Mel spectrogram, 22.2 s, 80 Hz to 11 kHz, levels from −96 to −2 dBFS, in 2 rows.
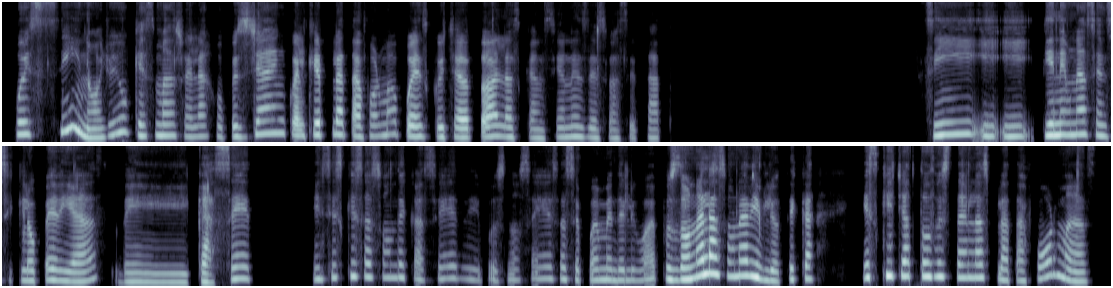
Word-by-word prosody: Pues, 280 -1 +1 0.2
sí 370 +5 +2
y - - +7
no, 205 -8 +1
yo 215 +6 -6
digo 325 +3 -2
que 255 - -2
es 245 0 -5
más 250 -1 -1
relajo, 225 0 -8
pues, 220 0 -5
ya 290 +1 +1
en 305 0 -3
cualquier 265 - +2
plataforma 260 -1 -2
puede 240 -3 +2
escuchar 220 -2 0
todas 240 +1 +3
las 220 -1 -4
canciones 215 +3 -7
de 205 -1 -7
su 190 - -17
acetato. 195 +1 -13 2.6
Sí, 280 +3 +1
y 235 -1 -4
y 235 0 -4
tiene 260 +1 +6
unas 275 0 0
enciclopedias 225 0 -2 0.2
de 195 -1 -6
casete. 260 +7 -2 0.6
Dice, 260 +3 -7
"Es 295 - -9
que 320 - -5
esas 310 -1 -3
son 295 -1 -9
de 295 0 -5
casete, 265 +2 -12
y 235 - -15
pues 225 -1 -15
no 240 - -13
sé, 265 +3 -12
esas 260 -1 -8
se 235 -2 -9
pueden 240 +2 -5
vender", 235 -1 -3
le 235 - -8
digo, 230 - -10
ah, - - -6
pues, 250 -2 +2
dónalas 345 +8 +9
a - - -1
una 335 +1 +5
biblioteca. 255 -2 +3 0.5
Es 295 0 +1
que 335 -2 +6
ya 325 0 +2
todo 320 0 +2
está 310 -1 0
en 295 - -1
las 295 0 +1
plataformas. 235 -1 -3
250 Hz, 170 wpm, -28 LUFS, 225-285 Hz, 2.6 s, dónalas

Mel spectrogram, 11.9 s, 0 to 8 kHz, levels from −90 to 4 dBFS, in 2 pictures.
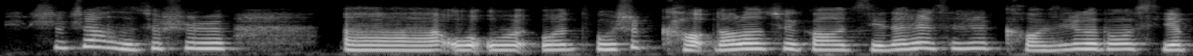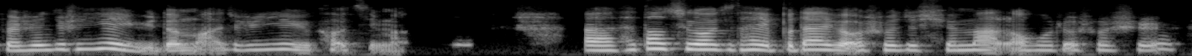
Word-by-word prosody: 是 325 - -9
这 345 - -5
样 345 -4 -1
的 255 -2 +1
就 285 +4 -4
是， 285 -1 +1 0.5
啊， 225 -1 +1
我 225 - +3
我 230 0 +1
我 240 +1 +1
我 250 -1 +3
是 295 +7 -5
考 240 -9 0
到 235 +2 +2
了 275 +1 +7
最 270 -1 -1
高 235 -2 0
级， 225 -1 -2
但 245 +3 +1
是 295 0 +2
其 285 0 -6
实 290 +1 -2
考 215 -7 -4
级 225 +3 -4
这 265 - +1
个 270 - +6
东 265 0 +2
西 260 - -14
也 235 0 +3
本 210 -3 -3
身 225 +1 +1
就 250 - -2
是 260 - -4
业 265 -2 +3
余 185 - -5
的 100 - +1
嘛 105 - -5
就 235 -3 -7
是 230 - -5
业 255 +1 -2
余 - - -3
考 - - -6
级 - - -13
嘛。 - - -10 0.9
呃， 215 -1 +3
它 235 - -5
到 275 +2 +5
最 270 -1 0
高 245 - +7
级， 235 - -7
它 240 +1 0
也 230 - +3
不 210 0 -3
代 240 +1 +3
表 - - +3
说 225 - -2
就 220 0 -4
学 220 +2 -6
满 225 +2 -1
了， - - -2
或 220 0 -5
者 245 0 -3
说 225 -1 -7
是 215 +3 -6
240 Hz, 320 characters per minute, -24 LUFS, 225-270 Hz, 0.9 s, 了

